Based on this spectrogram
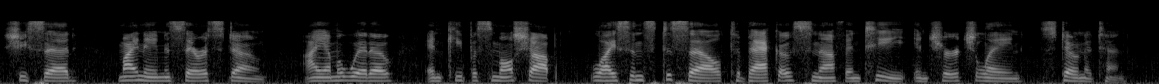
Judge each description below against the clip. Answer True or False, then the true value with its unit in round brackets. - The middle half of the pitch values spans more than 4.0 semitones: False (2.7 semitones)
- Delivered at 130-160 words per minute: True (140 wpm)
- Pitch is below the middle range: False (165 Hz)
